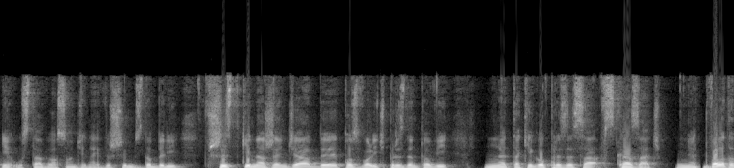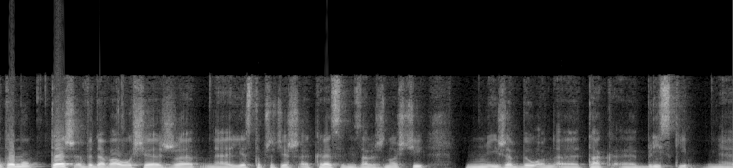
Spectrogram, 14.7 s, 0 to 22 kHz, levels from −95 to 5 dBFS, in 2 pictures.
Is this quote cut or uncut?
cut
